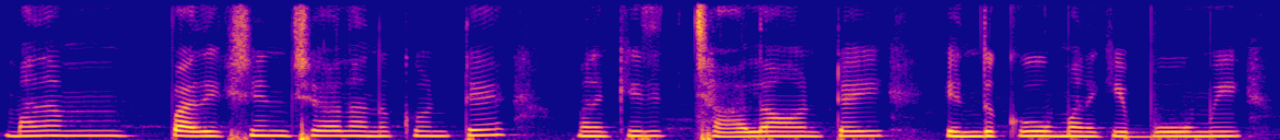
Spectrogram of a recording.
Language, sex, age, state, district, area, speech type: Telugu, female, 18-30, Telangana, Yadadri Bhuvanagiri, urban, spontaneous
